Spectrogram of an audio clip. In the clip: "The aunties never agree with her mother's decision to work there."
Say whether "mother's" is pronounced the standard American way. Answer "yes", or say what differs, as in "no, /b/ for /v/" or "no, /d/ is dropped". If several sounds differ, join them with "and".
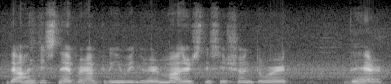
no, /s/ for /z/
